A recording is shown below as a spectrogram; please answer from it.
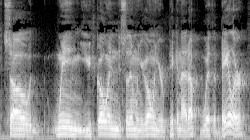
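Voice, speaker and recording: A man's voice: medium pitch, fairly even intonation, a little slow, darkish tone. A young man chatting casually as a podcast host, rambling and often repeating his phrases. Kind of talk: casual chat.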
